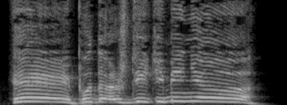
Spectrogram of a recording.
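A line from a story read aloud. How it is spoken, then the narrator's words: Shouting after them. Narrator (Russian): кричал он им вдогонку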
